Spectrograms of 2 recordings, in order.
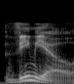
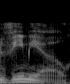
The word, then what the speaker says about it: Vimeo: I will be using Vimeo, I think that's how it's pronounced, as opposed to YouTube.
